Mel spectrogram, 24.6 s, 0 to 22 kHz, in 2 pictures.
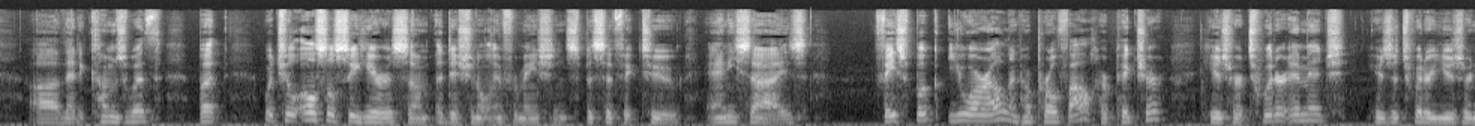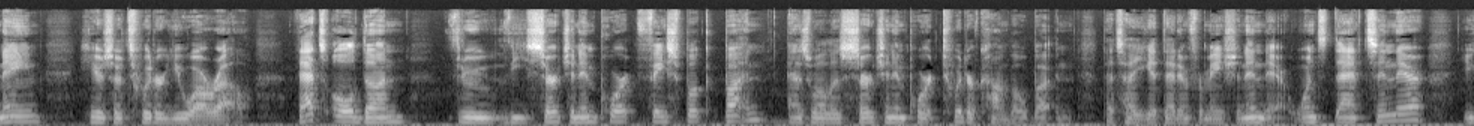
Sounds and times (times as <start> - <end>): Speech: 0.2 - 24.5.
